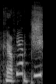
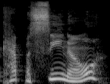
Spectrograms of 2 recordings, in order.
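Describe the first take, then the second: First: The c before i sounds like ch. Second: The c before i sounds like s. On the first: The speaker calls it right. "You say" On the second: The speaker calls it wrong. "just like you don't say"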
